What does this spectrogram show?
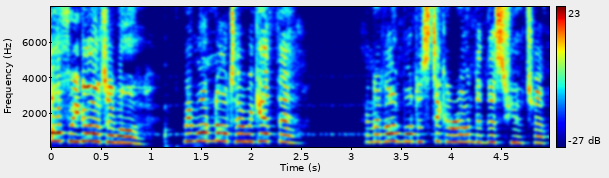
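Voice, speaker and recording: The put-on character voice is squeaky and moves at a fairly quick pace. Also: man, extremely high pitch for a man. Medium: solo performance. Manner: practical, direct.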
